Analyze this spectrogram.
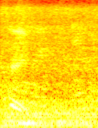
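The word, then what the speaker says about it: crêpe: I'm saying crepe in French. And when you say it in French, it's not an it's not an A, it's something in between that.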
